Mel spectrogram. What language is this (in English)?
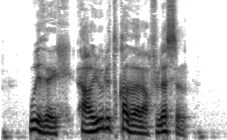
Kabyle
